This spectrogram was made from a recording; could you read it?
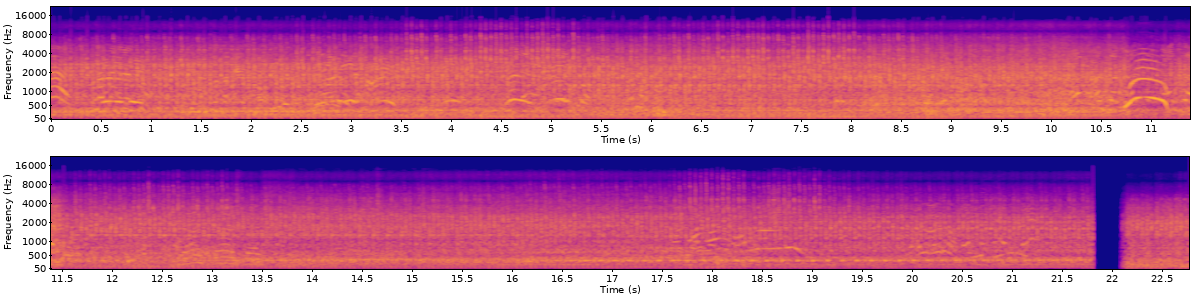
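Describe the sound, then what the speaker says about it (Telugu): A tractor engine idles in a Telangana village, a loud, steady mid-pitched throb with a knocking rhythm that fills the whole stretch, with people talking over it. "మొత్తానికైతే బండిని అయితే బయట తీసినాం. ఇది ట్రాక్టర్"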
